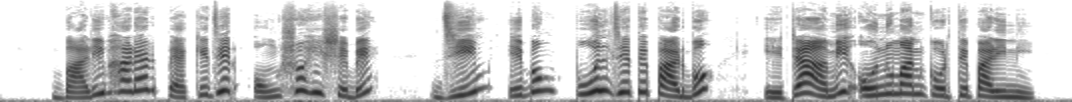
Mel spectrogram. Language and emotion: Bengali, surprised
